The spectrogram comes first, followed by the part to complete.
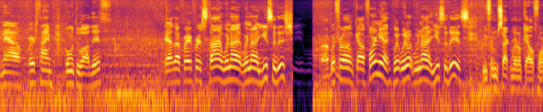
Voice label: Tsunami VOX POP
